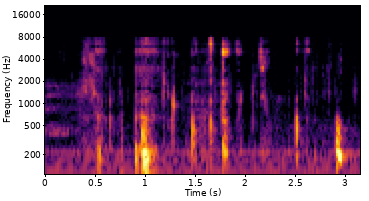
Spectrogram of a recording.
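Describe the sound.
Chewing on a green leaf, as by a caterpillar: many faint, crisp, irregular crunching bites and nibbles, some sharper than others, with no talking.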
